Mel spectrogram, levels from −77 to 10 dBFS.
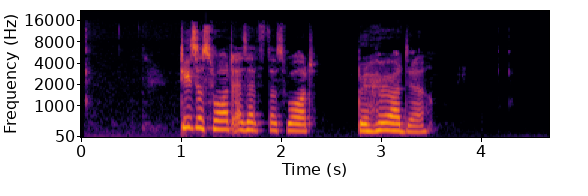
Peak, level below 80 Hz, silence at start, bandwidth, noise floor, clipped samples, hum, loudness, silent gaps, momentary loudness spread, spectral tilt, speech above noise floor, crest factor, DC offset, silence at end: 0 dBFS; -58 dBFS; 1 s; 15.5 kHz; -64 dBFS; under 0.1%; none; -14 LUFS; none; 13 LU; -3.5 dB/octave; 51 dB; 16 dB; under 0.1%; 1.2 s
